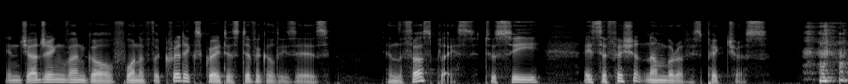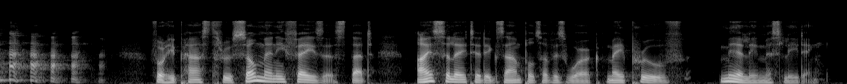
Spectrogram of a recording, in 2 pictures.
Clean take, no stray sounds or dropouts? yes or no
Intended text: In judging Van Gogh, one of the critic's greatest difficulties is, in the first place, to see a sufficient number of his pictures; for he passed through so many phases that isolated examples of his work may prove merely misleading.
no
